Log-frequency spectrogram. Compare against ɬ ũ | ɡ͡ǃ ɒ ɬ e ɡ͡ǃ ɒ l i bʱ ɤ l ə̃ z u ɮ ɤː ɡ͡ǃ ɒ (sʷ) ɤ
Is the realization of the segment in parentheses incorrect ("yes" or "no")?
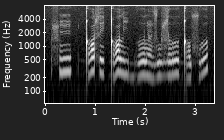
no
